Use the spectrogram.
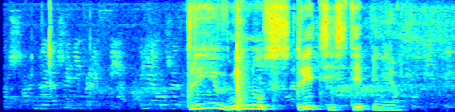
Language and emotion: Russian, neutral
